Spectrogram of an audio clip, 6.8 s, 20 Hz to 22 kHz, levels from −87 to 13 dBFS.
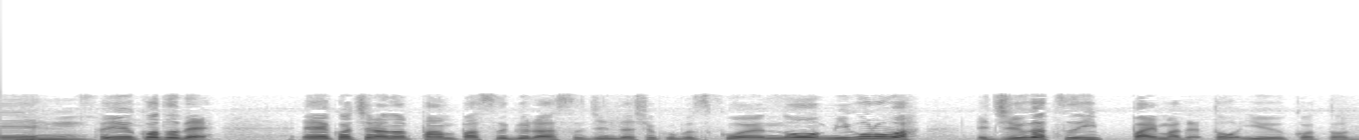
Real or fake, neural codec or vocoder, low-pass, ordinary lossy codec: real; none; 7.2 kHz; none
